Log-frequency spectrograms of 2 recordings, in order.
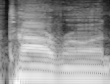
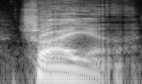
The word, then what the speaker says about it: Tryon: on joe try young i butchered his name i called him tyron the entire video and i apologize for that but it's joe try young and some people were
